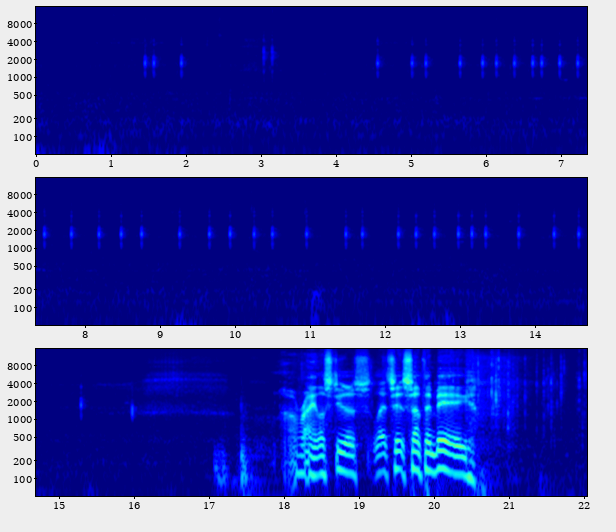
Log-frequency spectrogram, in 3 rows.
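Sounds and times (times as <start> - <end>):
faint light clicks: 1.4 - 3.3.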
